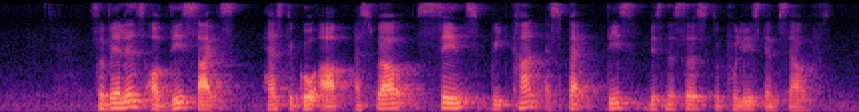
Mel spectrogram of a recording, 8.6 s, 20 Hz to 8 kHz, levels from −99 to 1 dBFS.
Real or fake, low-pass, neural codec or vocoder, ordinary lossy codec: real; 7.2 kHz; none; none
